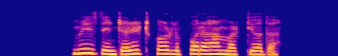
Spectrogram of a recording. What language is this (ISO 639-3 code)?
pus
